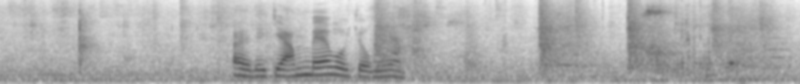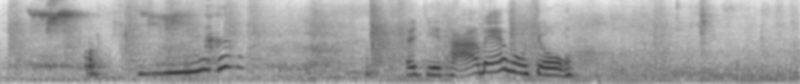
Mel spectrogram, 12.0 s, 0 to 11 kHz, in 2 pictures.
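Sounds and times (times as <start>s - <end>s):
wire-mesh cage rattling: 2.8s - 10.1s.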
